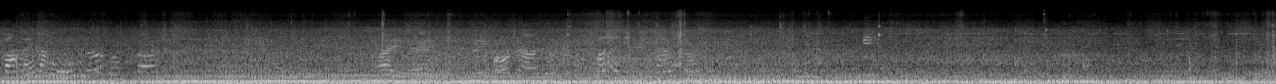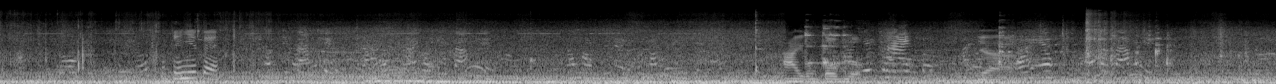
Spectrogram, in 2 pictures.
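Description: Street traffic and a busy crowd murmur outdoors.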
